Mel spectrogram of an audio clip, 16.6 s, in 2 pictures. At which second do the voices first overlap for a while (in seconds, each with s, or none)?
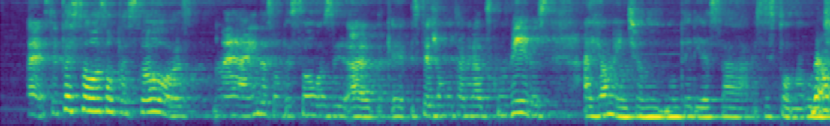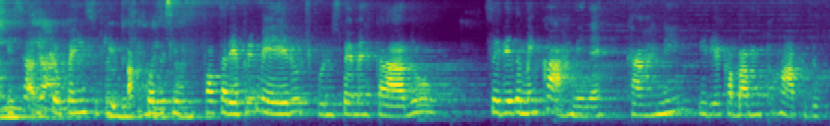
8.1 s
